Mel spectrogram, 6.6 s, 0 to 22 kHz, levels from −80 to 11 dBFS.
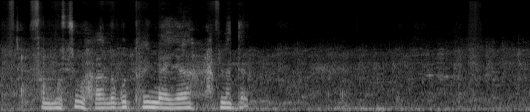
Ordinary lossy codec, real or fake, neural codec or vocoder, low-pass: none; fake; codec, 44.1 kHz, 7.8 kbps, Pupu-Codec; none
